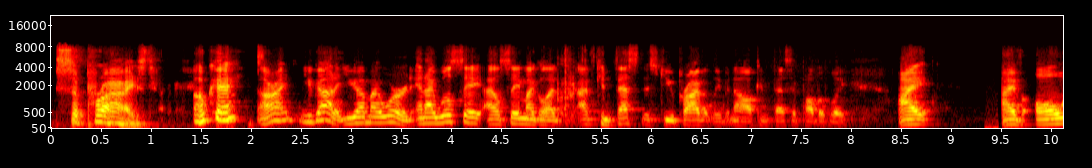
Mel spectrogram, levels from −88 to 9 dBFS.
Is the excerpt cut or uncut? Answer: uncut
